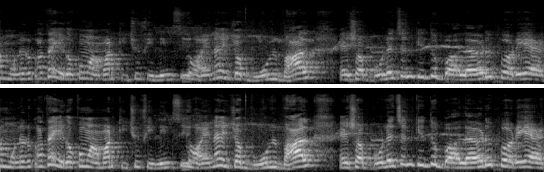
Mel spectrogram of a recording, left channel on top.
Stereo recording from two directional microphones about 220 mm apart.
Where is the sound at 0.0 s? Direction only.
50° right (ahead or behind).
